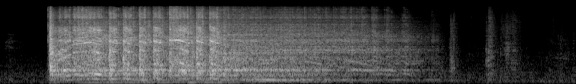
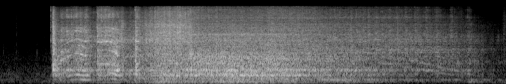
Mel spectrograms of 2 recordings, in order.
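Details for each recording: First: 1965 Plymouth Valiant, 170 Slant Six with three-on-the-tree, engine reportedly rebuilt around 2000, cranking freely after a starter fix at about three beats a second for four seconds without catching; normal cranking before first start attempt. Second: 1965 Plymouth Valiant, 170 Slant Six, engine reportedly rebuilt around 2000, just after a starter fix: cranks and fires briefly on ether with a rough burst, then dies; has ignition but fuel isn't yet reaching the top from the tank, crank no start from fuel starvation.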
